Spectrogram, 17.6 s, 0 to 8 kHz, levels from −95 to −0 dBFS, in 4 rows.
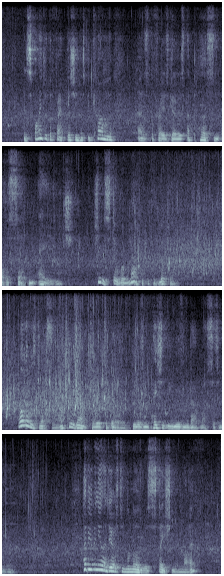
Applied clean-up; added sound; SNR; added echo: none; Waves, surf; 10 dB; reverberation time 0.5 s.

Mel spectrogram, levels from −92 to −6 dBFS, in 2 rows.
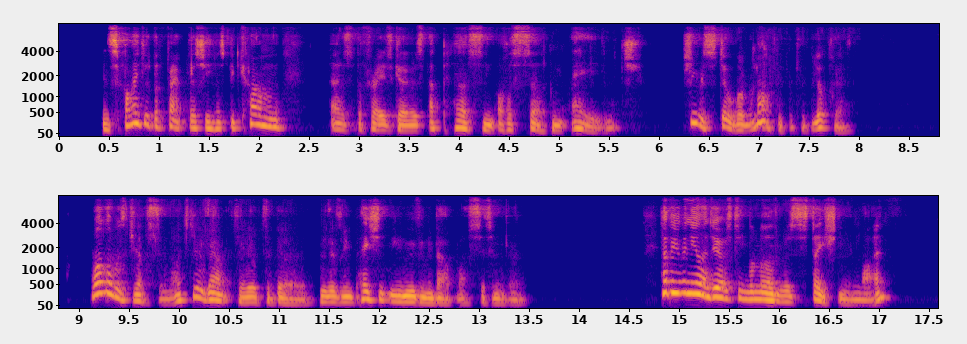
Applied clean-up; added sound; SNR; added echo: neural mask model DeepFilterNet 3.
